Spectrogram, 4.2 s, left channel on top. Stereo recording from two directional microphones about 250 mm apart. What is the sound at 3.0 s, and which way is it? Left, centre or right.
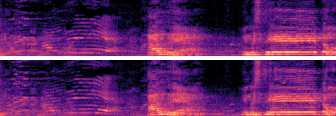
Female singing, centre.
